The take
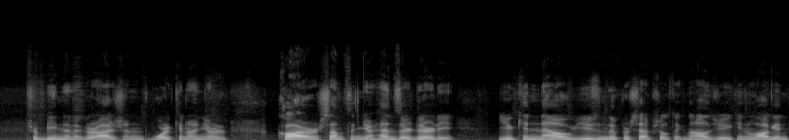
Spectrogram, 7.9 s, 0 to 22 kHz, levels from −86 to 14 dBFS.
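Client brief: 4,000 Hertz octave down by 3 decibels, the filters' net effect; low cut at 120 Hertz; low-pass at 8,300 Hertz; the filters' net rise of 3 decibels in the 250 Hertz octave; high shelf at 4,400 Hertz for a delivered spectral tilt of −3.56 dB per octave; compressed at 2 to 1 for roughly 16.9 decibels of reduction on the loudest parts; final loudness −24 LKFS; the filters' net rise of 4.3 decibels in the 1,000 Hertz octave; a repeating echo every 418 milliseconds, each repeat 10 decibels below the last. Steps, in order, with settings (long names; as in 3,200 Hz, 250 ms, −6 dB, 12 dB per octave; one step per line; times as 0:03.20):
high-pass filter 120 Hz
low-pass filter 8,300 Hz
parametric band 250 Hz +3.5 dB
parametric band 1,000 Hz +5.5 dB
parametric band 4,000 Hz −7.5 dB
high-shelf EQ 4,400 Hz +5.5 dB
downward compressor 2 to 1, threshold −39 dBFS
repeating echo 418 ms, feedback 32%, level −10 dB
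level +11.5 dB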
